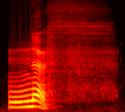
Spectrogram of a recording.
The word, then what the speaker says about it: neuf: Neuf doesn't end with a silent consonant, but its f sound is pronounced the with heure and en. With all the other words, the consonant f is not silent and it is pronounced f.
